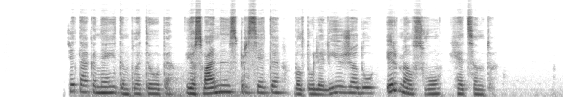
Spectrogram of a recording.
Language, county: Lithuanian, Kaunas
